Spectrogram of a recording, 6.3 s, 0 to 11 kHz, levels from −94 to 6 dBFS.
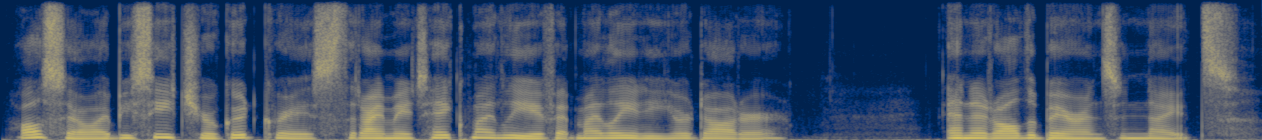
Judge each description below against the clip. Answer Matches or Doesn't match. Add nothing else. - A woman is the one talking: Matches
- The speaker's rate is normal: Doesn't match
